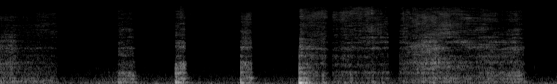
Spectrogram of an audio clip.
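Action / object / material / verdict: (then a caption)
scrape / corrugated cardboard box / cardboard / none. Fingers and nails tap and scratch the far wall and rim of an open, empty brown corrugated cardboard box with a raised flap, giving a hollow sound. Soft, bright scratching runs between several dull, low thumps, the loudest near the middle. Longer rasping scrapes fill the end.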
